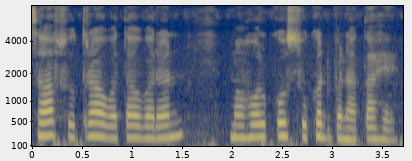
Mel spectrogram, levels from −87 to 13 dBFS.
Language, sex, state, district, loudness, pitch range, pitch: Hindi, female, Tripura, West Tripura, -16 LUFS, 205-235 Hz, 220 Hz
